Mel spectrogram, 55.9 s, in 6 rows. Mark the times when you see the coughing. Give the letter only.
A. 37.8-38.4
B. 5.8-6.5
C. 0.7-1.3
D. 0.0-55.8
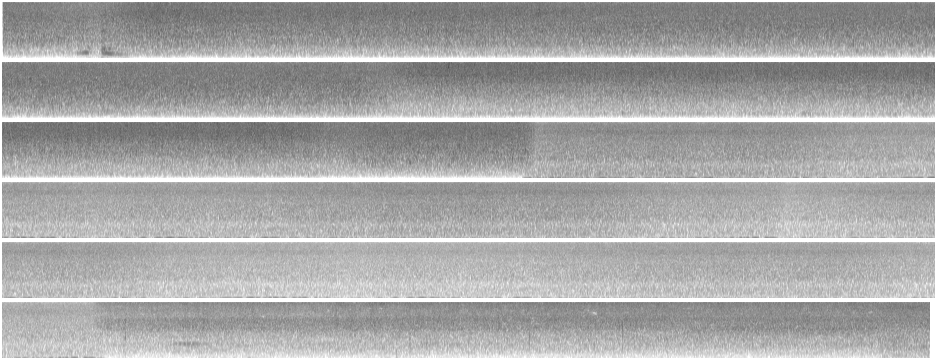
C.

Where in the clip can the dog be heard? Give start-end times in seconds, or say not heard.
not heard.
